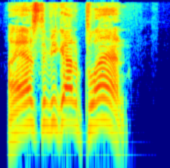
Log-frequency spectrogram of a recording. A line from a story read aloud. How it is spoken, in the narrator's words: the uniformed cop shouted again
